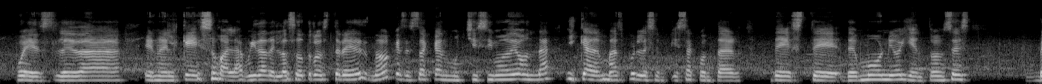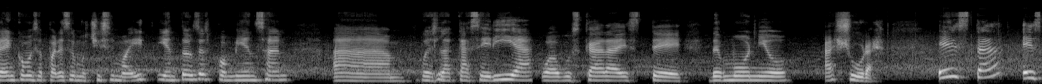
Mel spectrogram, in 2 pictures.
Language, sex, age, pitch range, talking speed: Spanish, female, 30-49, 190-240 Hz, 160 wpm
